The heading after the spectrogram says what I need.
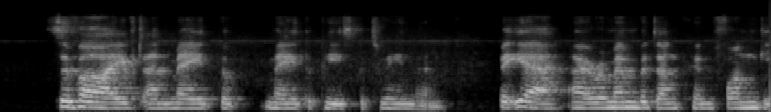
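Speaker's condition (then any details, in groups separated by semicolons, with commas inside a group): No condition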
